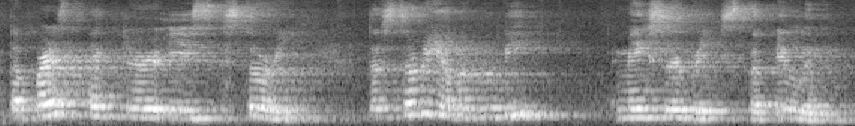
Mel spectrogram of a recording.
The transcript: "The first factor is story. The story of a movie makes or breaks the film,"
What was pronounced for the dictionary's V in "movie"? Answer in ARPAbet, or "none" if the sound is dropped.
B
